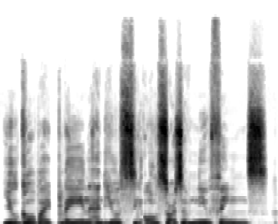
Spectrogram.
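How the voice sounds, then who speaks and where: A man's voice: a little high, very animated, measured pace, dark tone, dry recording, clean studio sound, voice pushed up. A man voicing a protective village father in a children's storybook, earnest and instructing. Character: boy's father, urgent, protective village farmer.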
